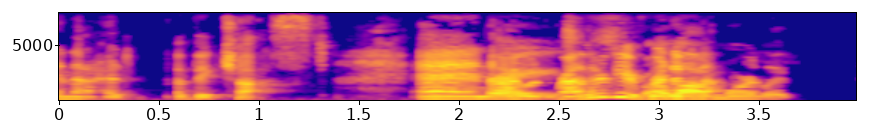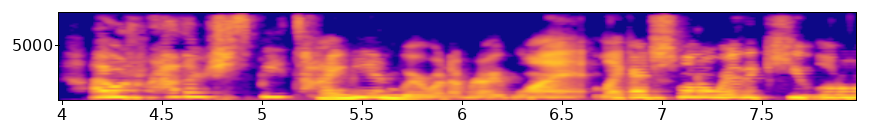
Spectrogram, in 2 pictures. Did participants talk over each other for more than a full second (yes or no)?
yes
